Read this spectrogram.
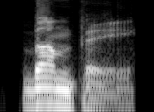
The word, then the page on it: bumpy: British English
